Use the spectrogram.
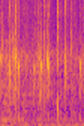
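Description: An audience applauds at a gathering, steady clapping from a crowd mixed with voices.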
